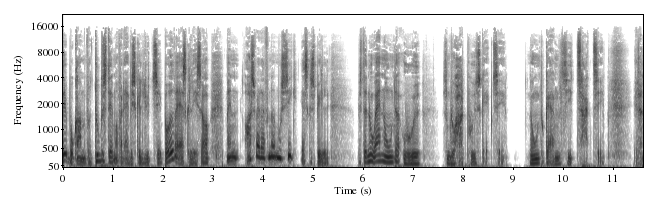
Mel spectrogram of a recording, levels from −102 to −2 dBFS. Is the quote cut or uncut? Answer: uncut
